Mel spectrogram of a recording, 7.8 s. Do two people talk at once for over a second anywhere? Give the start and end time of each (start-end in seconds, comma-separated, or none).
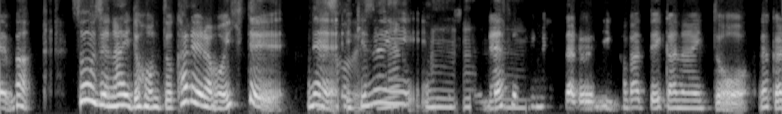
3.1-5.3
